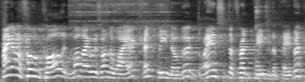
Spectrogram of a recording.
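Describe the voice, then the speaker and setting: A man playing an irascible old newspaper editor in a radio drama, gruff and flustered, stammering as he blusters. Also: sits high, expressive, fast, sharp tone, full character voice. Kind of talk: old-time radio drama acting on stage. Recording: echoey hall, distant mic, faint noise.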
